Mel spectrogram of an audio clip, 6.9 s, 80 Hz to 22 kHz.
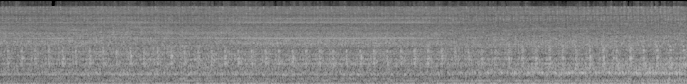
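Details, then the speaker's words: Mazda 6 MPS engine knocking at idle up to 1500 rpm, quiet above: steady light tapping about four per second under a loud hiss; cause unknown. "так проблема в следующем здравствуйте значит двигатель постукивает на холостых оборотах до полутора тысяч"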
